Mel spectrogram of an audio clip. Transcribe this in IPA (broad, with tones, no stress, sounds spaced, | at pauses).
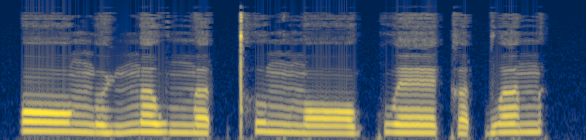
ɔː˧ ŋ ɵ˨ ɥ ŋ ɐ˧ w n̪ ɐ˨ t̚ t̪ʰ ʊ˧ ŋ n̪ ɔː˨ kʷ ɛː˧ k ɐ˨ t̚ w ɐ˥ n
